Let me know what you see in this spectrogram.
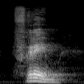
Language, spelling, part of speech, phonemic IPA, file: Dutch, frame, noun / verb, /freːm/, Nl-frame.ogg
- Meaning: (noun) frame; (verb) inflection of framen: 1. first-person singular present indicative 2. second-person singular present indicative 3. imperative 4. singular present subjunctive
